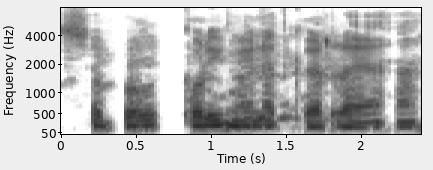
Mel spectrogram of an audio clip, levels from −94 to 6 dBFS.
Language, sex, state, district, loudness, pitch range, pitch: Hindi, male, Jharkhand, Sahebganj, -18 LUFS, 100-110 Hz, 105 Hz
